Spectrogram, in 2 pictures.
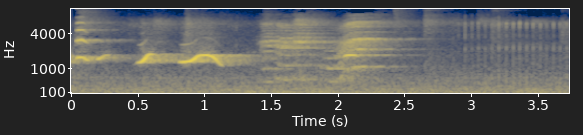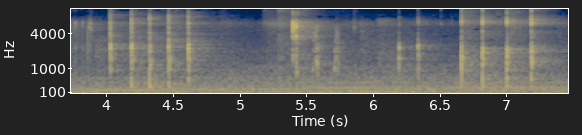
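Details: Indoor pet Quaker parakeet calling out for its owner: two looping whistled notes and a brief harsher burst, followed by quiet with a series of sharp clicks and taps.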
